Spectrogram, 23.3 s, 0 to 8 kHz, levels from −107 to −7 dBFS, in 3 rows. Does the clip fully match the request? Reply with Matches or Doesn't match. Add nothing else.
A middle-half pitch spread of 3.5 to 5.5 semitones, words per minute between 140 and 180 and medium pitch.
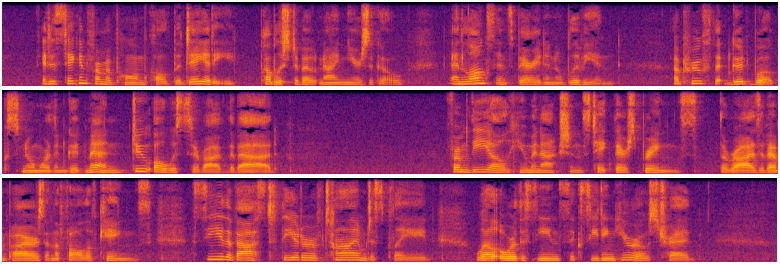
Matches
